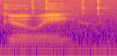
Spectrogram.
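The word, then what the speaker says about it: GUI: I'll open up this gooey up here and yes it's pronounced gooey couple people commented last time I said gooey that's how it's pronounced I'm not kidding I'm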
